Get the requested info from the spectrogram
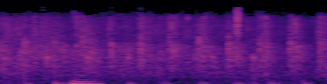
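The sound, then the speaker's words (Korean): An audience applauds together in worship, offering applause of thanks and love to God, a dense, steady patter of many hands clapping at once, with a brief low tone sounding beneath the clapping partway through. “할렐루야, 우리의 예배를 받으시기에 합당하신 우리 하나님께 감사와 사랑의 박수 올려드리겠습니다.”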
